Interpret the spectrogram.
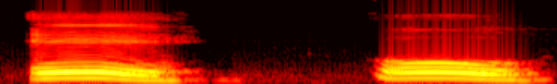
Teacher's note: संवृत की अपेक्षा थोड़ा अधिक मुंह खुलता है। यानी संवृत स्वर में सबसे कम मुख खुलेगा। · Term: अर्ध संवृत स्वर, अर्ध समृत स्वर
